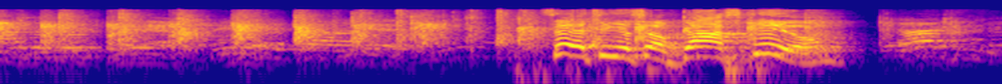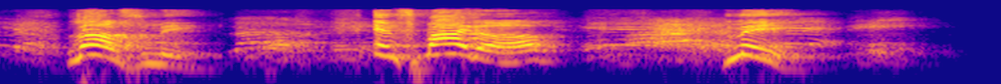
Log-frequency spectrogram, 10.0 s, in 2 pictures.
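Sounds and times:
audience clapping: 0:00.0 - 0:05.2
speech: 0:02.8 - 0:04.3, 0:05.4 - 0:06.1, 0:06.9 - 0:07.9, 0:08.6 - 0:09.1.

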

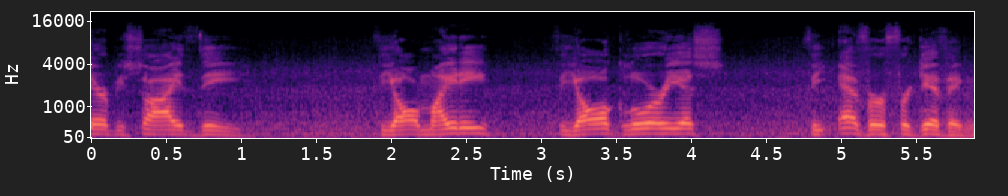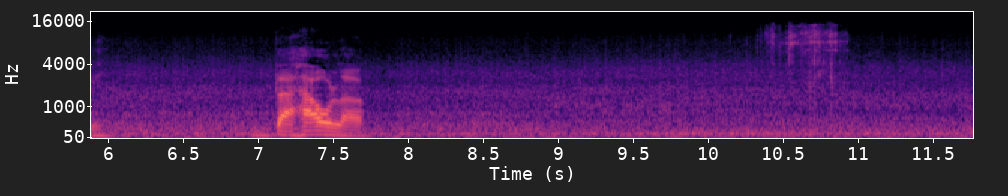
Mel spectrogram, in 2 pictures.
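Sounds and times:
speech: 0:00.0 - 0:01.1, 0:01.9 - 0:06.1, 0:07.0 - 0:07.8
heavy rain falling: 0:00.0 - 0:11.7
bright metallic jingle: 0:10.3 - 0:11.0.

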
